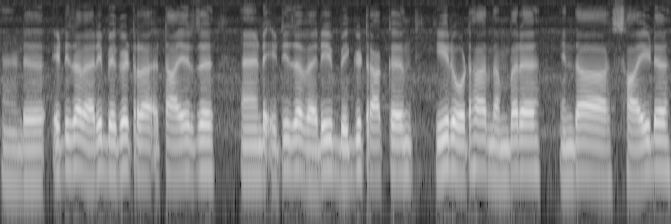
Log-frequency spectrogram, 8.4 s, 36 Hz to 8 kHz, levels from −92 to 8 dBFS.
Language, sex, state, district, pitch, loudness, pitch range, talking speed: English, male, Punjab, Kapurthala, 125 Hz, -14 LUFS, 120-135 Hz, 155 wpm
